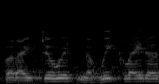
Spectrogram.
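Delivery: ordinary delivery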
